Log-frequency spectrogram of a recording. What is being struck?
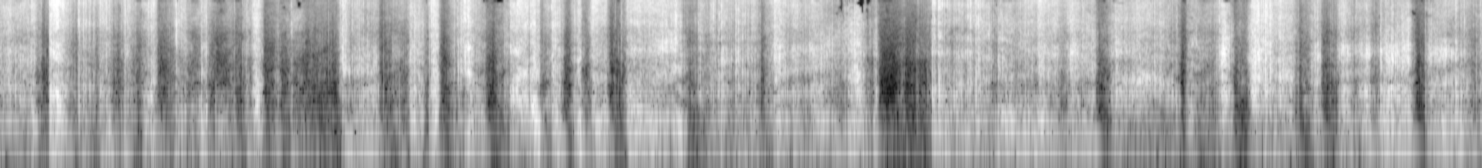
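Foam microphone windscreen coated with dried paint.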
